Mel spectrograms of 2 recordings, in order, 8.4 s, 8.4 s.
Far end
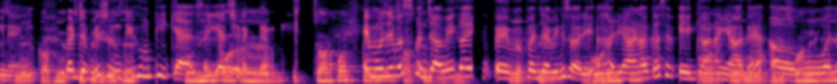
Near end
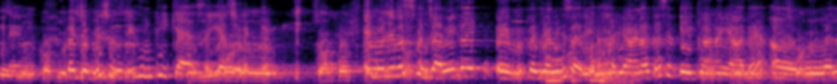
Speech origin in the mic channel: both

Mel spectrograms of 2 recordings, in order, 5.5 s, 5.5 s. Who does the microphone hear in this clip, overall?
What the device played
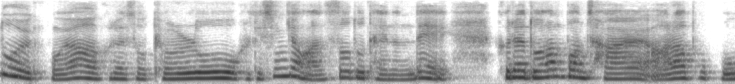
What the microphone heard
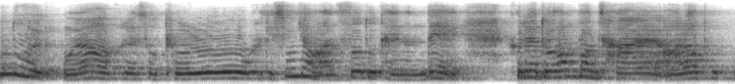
echo only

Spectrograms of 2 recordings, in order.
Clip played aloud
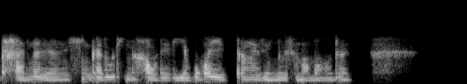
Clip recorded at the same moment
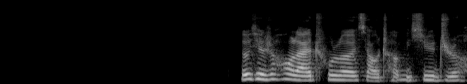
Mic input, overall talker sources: user only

